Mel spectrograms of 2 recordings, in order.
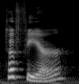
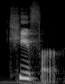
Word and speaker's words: kefir: The two most common variations are kafir, the traditional pronunciation, and kefir, the American pronunciation.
